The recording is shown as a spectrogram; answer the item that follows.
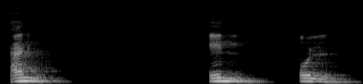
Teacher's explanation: لام کو ادا کرتے ہیں تو لام کے مخرج میں ادا ہوتا ہے، اور اس کا لاسٹ جو ہوتا ہے وہ را کے مخرج سے ادا ہو جاتا ہے. اسی طرح را کو جب پڑھتے ہیں تو سٹارٹنگ را کے مخرج سے ہوتی ہے، اور اس کا جو ہوتا ہے لاسٹ وہ لام کے مخرج سے نکلتا ہے. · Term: انحراف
